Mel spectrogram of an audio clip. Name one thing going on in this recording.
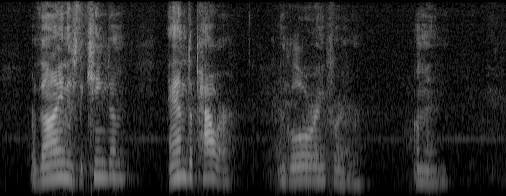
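A woman reads out slowly through a microphone in an echoing hall.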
